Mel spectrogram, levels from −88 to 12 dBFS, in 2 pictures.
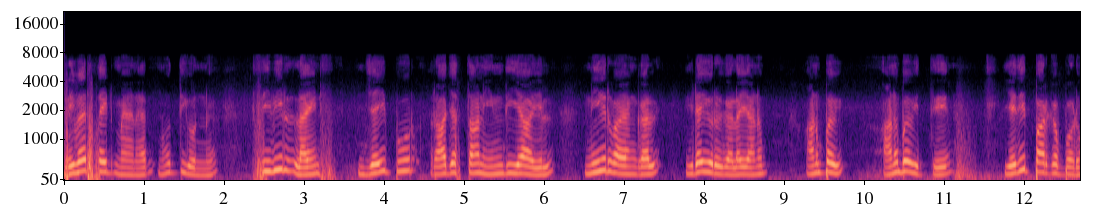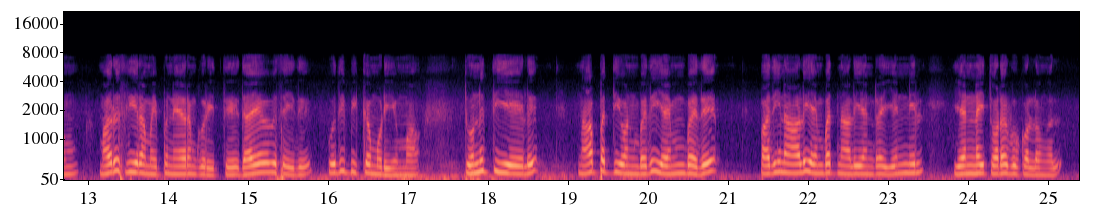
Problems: constant background noise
